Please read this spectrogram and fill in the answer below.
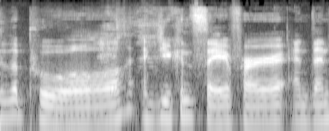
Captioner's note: gasps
